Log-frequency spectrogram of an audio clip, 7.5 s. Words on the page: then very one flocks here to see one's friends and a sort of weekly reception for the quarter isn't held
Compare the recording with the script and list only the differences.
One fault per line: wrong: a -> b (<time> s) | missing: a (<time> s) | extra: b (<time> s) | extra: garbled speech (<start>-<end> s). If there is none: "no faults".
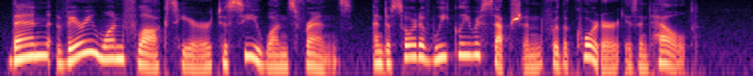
no faults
